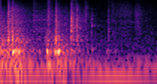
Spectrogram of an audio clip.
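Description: A sharp plastic click, then a few lighter clicks and knocks in the first second, as the cup of a personal blender is handled on its base. The motor is not running.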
